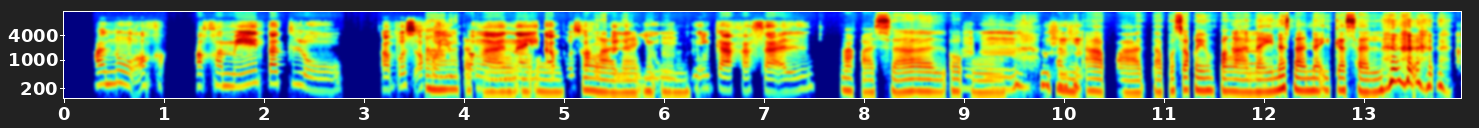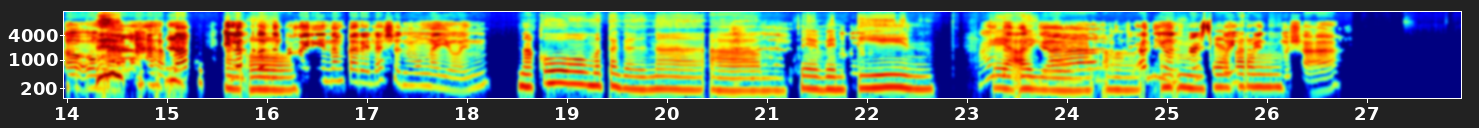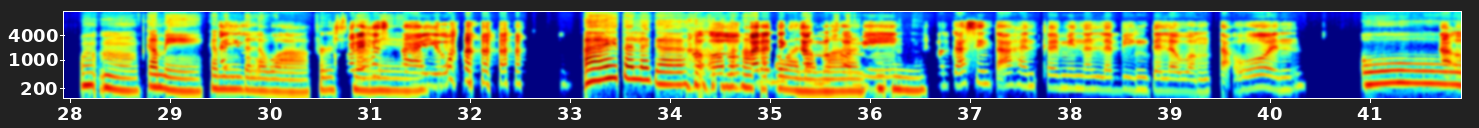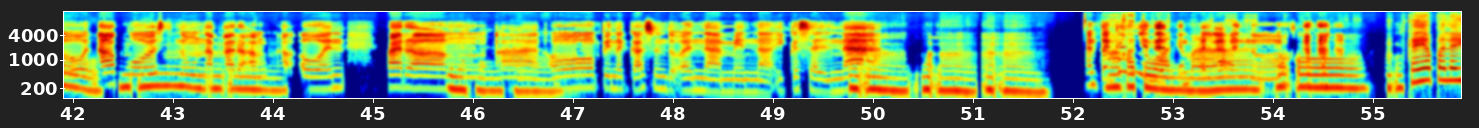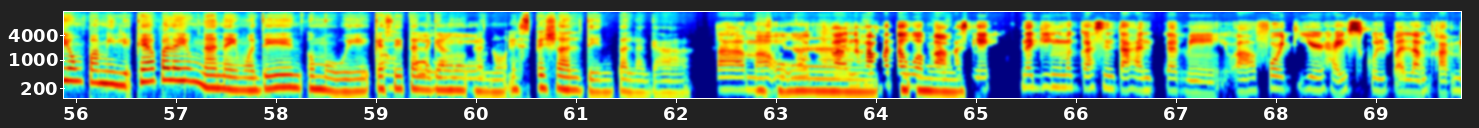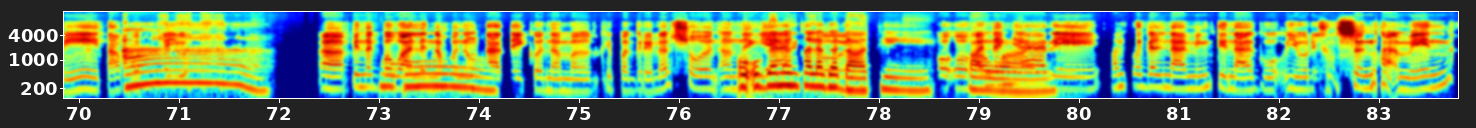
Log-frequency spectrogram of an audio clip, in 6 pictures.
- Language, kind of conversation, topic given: Filipino, unstructured, Ano ang pinakamasayang alaala mo sa pagtitipon ng pamilya?
- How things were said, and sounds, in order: static; other background noise; chuckle; chuckle; laugh; tapping; distorted speech; laugh; unintelligible speech; chuckle; drawn out: "Oh"; laugh; drawn out: "Ayan"; drawn out: "Ah"; chuckle; laughing while speaking: "yung relasyon namin"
